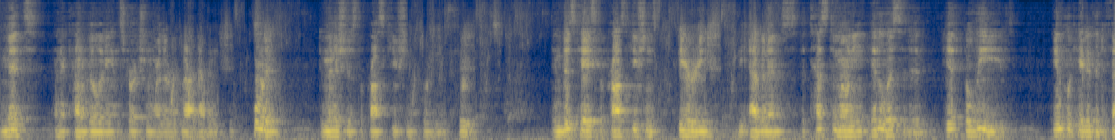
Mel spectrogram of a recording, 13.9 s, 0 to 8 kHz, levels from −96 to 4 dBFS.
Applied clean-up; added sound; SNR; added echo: neural separator model SepFormer DNS4.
